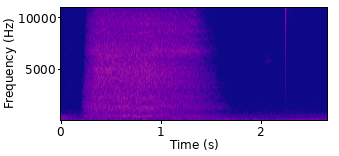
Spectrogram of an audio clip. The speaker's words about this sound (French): Inspirez profondément pour vous dynamiser.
